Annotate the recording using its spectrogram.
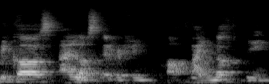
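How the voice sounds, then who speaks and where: With audible room echo, a man with a French accent speaks at a moderate pace. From Belgium. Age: 50s. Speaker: entrepreneur. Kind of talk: interview. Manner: halting.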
